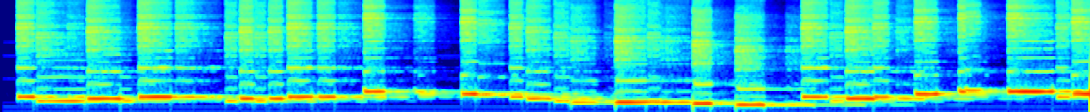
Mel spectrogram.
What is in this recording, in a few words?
Chifferkla, Roland Fantom XR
